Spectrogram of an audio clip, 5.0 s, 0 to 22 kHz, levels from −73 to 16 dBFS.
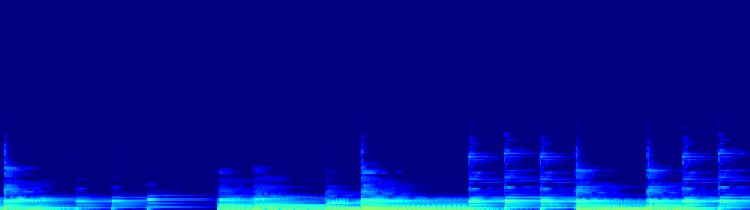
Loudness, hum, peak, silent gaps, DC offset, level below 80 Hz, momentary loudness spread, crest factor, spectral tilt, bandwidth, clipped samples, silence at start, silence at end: -33 LUFS; none; -16 dBFS; none; under 0.1%; -68 dBFS; 13 LU; 16 dB; -7 dB/octave; 9.6 kHz; under 0.1%; 0 s; 0 s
